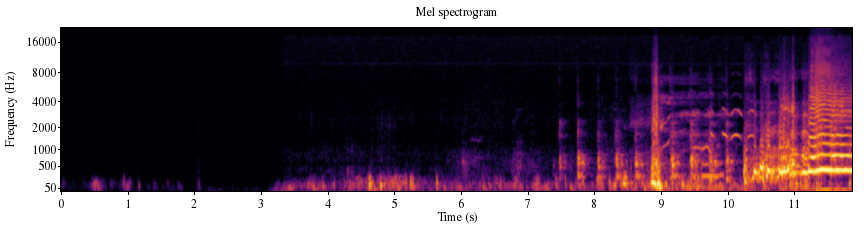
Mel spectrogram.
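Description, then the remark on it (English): An amplified heartbeat gives a few low, muffled thumps, then after a short silence turns into loud, crackling, distorted rumbling with rising high squeals near the end. “Do you guys want to hear my heartbeat?”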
